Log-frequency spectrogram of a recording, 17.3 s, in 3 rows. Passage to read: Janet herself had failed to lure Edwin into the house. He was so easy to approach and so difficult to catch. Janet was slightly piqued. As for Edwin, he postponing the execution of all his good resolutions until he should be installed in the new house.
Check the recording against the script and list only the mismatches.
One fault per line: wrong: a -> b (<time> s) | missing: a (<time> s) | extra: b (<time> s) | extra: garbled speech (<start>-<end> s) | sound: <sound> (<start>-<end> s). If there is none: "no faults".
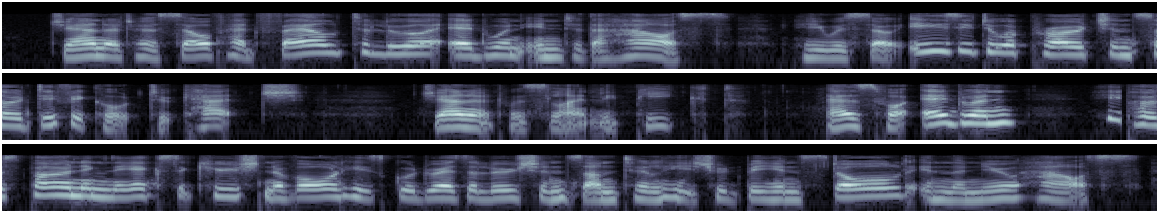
no faults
